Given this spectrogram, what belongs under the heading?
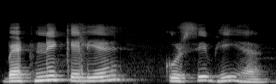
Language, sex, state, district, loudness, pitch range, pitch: Hindi, male, Bihar, Patna, -17 LUFS, 155-190 Hz, 165 Hz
